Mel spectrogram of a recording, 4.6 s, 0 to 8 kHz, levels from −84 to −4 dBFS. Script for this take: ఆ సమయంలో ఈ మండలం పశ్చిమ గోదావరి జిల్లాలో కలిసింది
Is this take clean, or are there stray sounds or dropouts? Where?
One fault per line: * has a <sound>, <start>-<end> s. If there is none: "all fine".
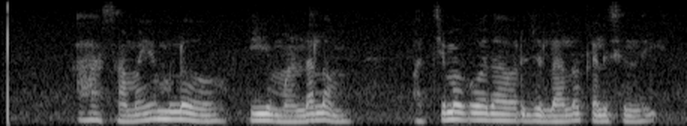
all fine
